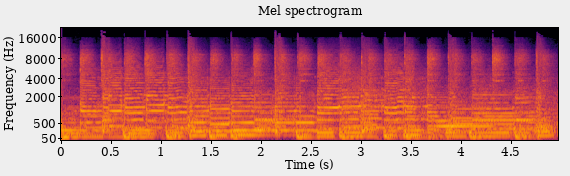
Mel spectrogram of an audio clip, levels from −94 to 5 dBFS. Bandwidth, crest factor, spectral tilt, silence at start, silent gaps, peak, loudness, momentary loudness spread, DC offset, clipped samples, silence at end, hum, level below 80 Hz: 19 kHz; 14 dB; -4 dB/octave; 0 s; none; -2 dBFS; -16 LUFS; 2 LU; under 0.1%; under 0.1%; 0 s; none; -32 dBFS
